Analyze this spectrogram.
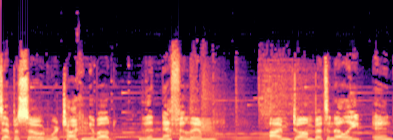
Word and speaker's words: Nephilim: Nephilim yeah Nephilim okay typically in Hebrew the accent is on the last syllable Nephilim I will try to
